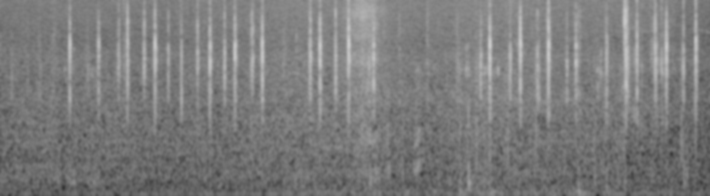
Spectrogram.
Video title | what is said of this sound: Sortenreine Apfelsäfte aus Riedenburg: Schatzsucherin Luise Naderer -Zwischen Spessart und Karwendel | Wenn er schön reif ist, ist er ein "Klapper-Apfel": Wenn man ihn ans Ohr hält, wackeln die Kerne drin.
